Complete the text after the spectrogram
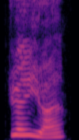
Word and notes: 渊源: yuān yuán

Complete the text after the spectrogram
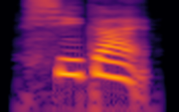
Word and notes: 膝盖: xī gài

